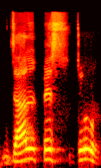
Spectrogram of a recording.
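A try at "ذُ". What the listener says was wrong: জাল ওটা ওটা জিম না এটা। আমি বলেছি জিহ্বা বার করে উপরে দাঁতের আগার সঙ্গে লাগিয়ে তিনটি অক্ষর বলতে হয়।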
